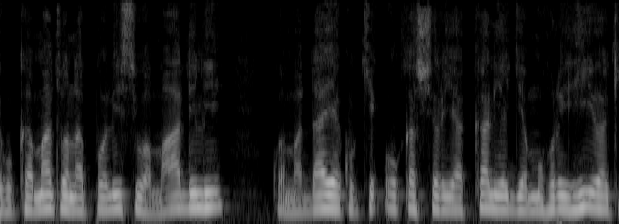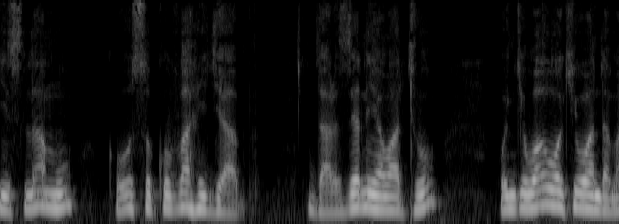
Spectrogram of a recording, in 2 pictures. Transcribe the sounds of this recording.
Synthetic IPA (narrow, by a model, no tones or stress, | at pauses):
kukamatwanapɔlisiwamaːɗili | kwʔa̰maɗaijakukɛʔukaʃɛɾiakalijaʄamuɦuɾiɦijɔjakiːslamu | kuhusukuvaːɦiʄabu | ðaɾazɛnijawatu | wɛŋɡiwaɔwakiwandam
